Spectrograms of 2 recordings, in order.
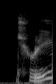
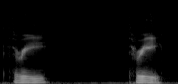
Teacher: for tree, the plant, your tongue is flat. It's tucked safely behind your top teeth. It's an explosive T sound.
